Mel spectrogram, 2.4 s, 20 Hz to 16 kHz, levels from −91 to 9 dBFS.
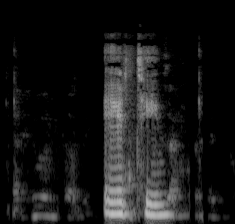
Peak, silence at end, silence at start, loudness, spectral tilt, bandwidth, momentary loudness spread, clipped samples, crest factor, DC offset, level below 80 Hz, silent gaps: -6 dBFS; 0.6 s; 1.05 s; -23 LUFS; -5 dB/octave; 9.2 kHz; 11 LU; under 0.1%; 20 dB; under 0.1%; -70 dBFS; none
